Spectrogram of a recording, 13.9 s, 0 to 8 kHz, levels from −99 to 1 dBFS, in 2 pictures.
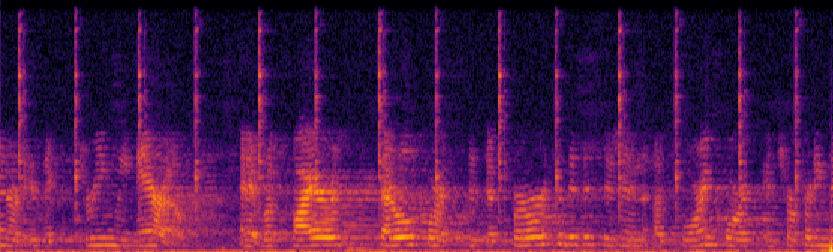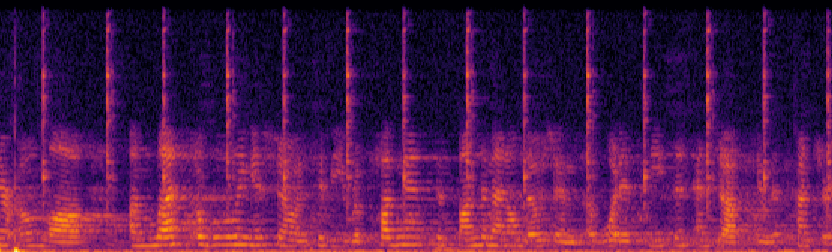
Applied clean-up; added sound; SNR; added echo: none; Clock; -1 dB; reverberation time 2.1 s.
